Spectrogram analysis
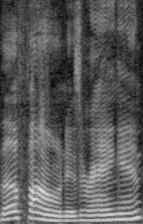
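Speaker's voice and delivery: loud, slow Louisiana country drawl. Retelling how grandpa spoke up during a family prayer: imitating grandpa's country accent. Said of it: "he's so country, so his accent".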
